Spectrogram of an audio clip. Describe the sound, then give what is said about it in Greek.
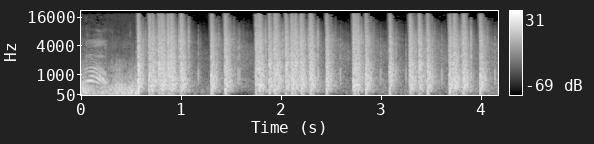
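Automatic gunfire from about 15 rebels emptying their weapons in a salute for victims of fascism at a ceremony on the Saur-Mogila height in Donetsk: loud, dense bursts of rapid overlapping shots separated by short gaps. “Περίπου 15 αντάρτες αδειάζουν μπροστά μας τα όπλα τους σε ένα χαιρετισμό για τα θύματα του φασισμού.”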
